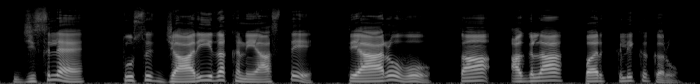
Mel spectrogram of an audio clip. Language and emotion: Dogri, neutral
